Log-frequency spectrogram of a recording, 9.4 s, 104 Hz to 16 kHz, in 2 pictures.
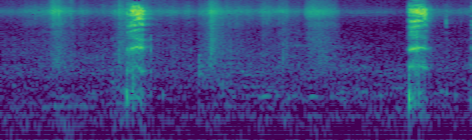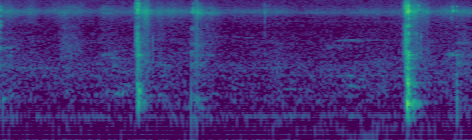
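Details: Persistent, stubborn hiccups: sharp, quick hiccup catches at irregular intervals, about 13 a minute, in a quiet room.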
